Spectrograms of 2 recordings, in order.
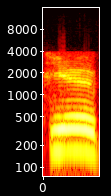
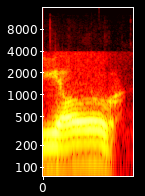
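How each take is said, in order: First: The word ends in an 'oo' vowel. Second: The word ends in an 'oh' vowel. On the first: This is the speaker's former way of saying it. "I used to call it you" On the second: This is the way learned from someone else. "I learned it's a yo"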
